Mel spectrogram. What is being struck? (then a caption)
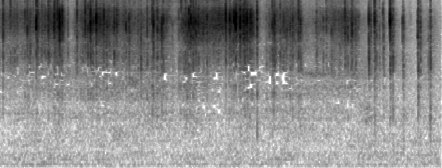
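Plastic shrink-wrapped paperback books. Fingertips tap and scratch across the plastic-covered spines of a row of shrink-wrapped Steel Ball Run (JoJo's) manga paperbacks on a table. The result is a quiet, bright, crinkly scratching with quick, crisp taps and almost no low end.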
